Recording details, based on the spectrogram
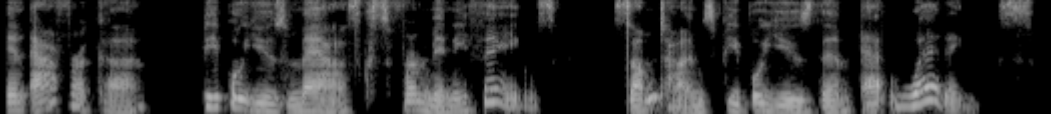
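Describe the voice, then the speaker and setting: A woman teacher reading a children's picture book aloud at a deliberate pace, pausing to ask her listeners questions. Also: low voice, very animated, vocal fry, a little mellow, dry recording, studio quality.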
